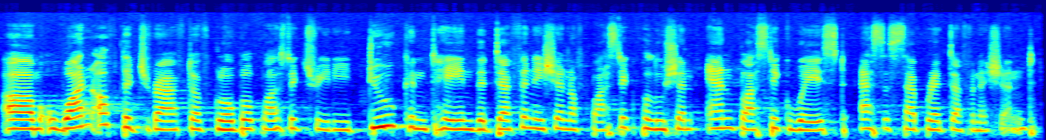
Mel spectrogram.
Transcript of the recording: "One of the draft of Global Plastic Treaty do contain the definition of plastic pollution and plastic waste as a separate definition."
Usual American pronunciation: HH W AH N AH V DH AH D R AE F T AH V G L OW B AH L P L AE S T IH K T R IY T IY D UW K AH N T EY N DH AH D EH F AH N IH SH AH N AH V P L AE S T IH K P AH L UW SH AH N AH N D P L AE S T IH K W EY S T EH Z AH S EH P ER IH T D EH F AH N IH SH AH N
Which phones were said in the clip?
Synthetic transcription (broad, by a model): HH W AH N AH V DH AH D R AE F T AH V G L OW B AH L P L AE S T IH K T R IY T IY D UW K AH N T EY N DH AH D EH F AH N IH SH AH N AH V P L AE S T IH K P AH L UW SH AH N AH N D P L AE S T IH K W EY S T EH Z AH S EH P ER IH T D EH F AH N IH SH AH N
